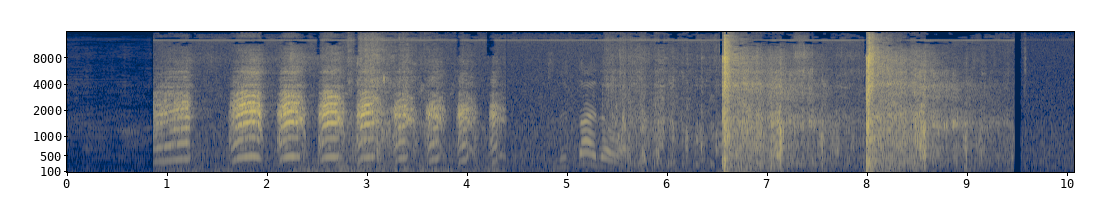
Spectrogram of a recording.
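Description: Mallard quacking in a quick run of about ten calls, then a few softer calls, followed by two loud shotgun shots about a second and a half apart.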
